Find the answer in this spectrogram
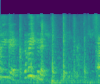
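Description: People talking, with a few faint knocks among the voices.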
